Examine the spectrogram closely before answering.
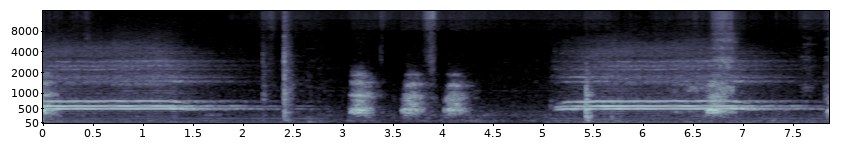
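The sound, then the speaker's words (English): A loud, sustained train whistle blows twice, each long chord-like blast lasting about two seconds, separated by a few short barking-like bursts, with a faint hiss underneath. “I just, that train whistle.”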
